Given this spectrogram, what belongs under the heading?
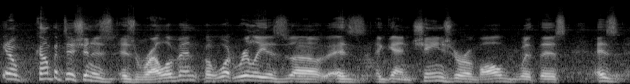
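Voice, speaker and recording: A man's voice: medium pitch, expressive, moderate pace. American executive man over noisy ambience. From United States. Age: middle-aged. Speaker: company executive being interviewed. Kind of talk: trade show interview. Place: trade show floor. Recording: noisy show-floor ambience.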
